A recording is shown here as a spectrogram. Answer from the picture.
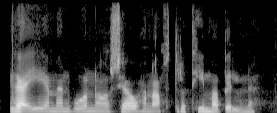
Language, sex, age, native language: Icelandic, female, 30-39, Icelandic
